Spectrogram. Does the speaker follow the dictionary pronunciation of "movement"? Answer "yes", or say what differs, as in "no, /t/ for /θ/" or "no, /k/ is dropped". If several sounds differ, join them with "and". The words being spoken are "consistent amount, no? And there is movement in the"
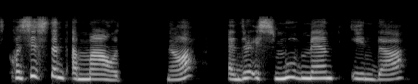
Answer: yes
